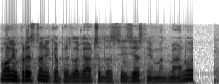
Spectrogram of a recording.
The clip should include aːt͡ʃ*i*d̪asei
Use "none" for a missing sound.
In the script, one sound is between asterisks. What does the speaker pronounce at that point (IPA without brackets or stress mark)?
a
